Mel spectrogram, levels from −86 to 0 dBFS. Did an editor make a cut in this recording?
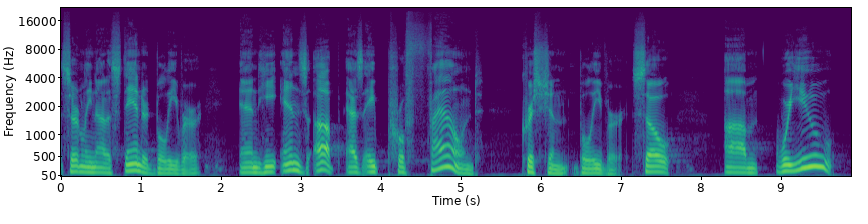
no; 0 cuts

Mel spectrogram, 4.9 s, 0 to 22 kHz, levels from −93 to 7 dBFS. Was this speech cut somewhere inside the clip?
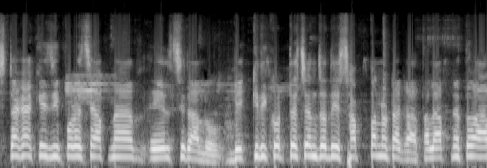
no; 0 cuts

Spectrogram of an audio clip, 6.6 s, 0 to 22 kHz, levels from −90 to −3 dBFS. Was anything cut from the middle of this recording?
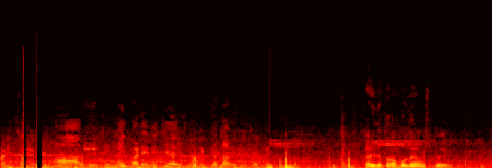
no; 0 cuts

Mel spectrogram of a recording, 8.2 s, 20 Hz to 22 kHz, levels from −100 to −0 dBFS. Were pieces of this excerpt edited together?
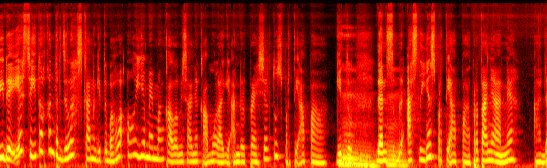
yes; 1 cut; at 7.1 s

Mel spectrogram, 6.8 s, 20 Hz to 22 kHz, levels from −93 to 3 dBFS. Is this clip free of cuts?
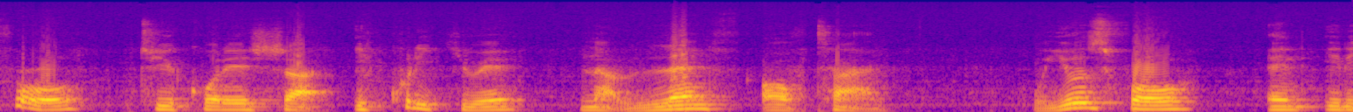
yes; 0 cuts

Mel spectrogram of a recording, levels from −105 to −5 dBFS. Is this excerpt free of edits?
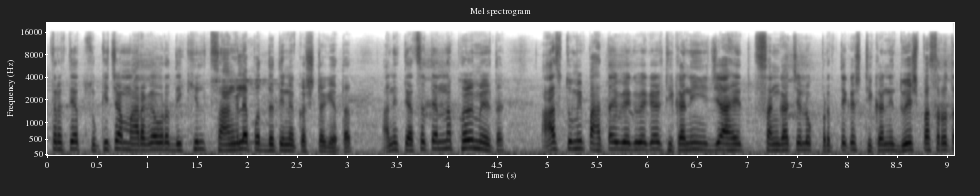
yes; 0 cuts

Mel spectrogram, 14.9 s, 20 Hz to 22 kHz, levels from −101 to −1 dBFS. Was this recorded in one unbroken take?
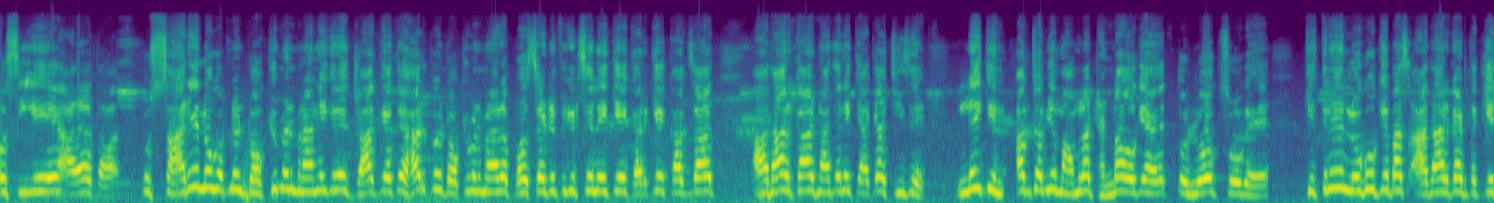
yes; 0 cuts

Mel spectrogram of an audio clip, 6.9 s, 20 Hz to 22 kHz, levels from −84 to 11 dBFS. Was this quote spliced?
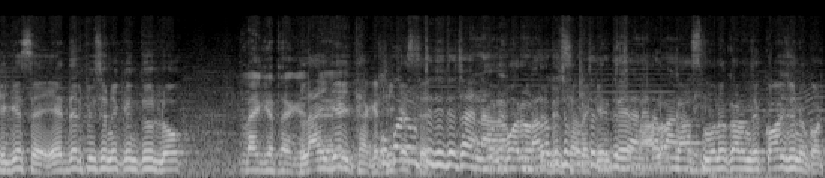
no; 0 cuts

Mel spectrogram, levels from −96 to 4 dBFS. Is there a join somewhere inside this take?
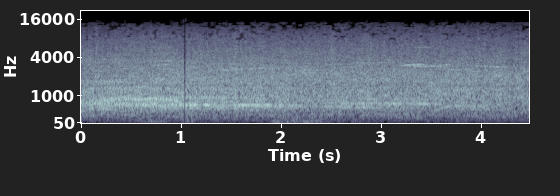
no; 0 cuts

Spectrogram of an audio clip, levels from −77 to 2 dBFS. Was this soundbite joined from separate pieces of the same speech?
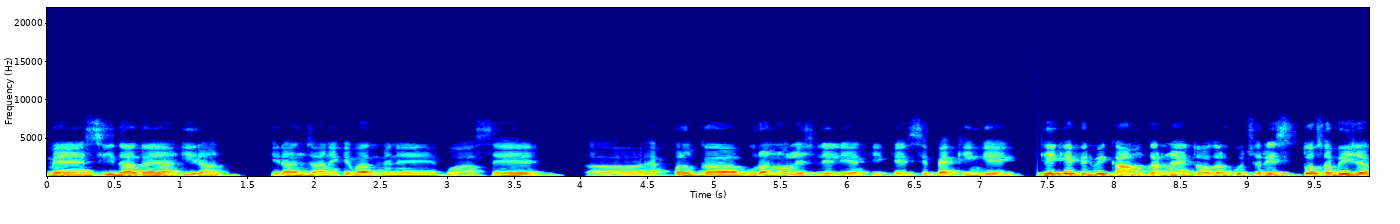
yes; 1 cut; at 7.4 s

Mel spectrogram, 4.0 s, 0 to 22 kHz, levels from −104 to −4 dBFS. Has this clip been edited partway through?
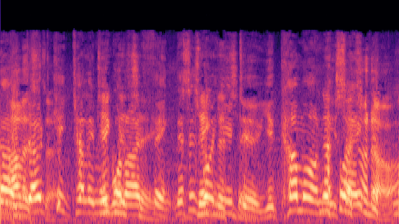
no; 0 cuts

